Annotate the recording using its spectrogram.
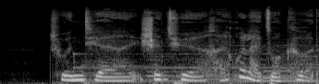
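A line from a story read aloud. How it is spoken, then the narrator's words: Soft, gentle old voice. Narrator (Chinese): 熊爷爷轻声地说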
